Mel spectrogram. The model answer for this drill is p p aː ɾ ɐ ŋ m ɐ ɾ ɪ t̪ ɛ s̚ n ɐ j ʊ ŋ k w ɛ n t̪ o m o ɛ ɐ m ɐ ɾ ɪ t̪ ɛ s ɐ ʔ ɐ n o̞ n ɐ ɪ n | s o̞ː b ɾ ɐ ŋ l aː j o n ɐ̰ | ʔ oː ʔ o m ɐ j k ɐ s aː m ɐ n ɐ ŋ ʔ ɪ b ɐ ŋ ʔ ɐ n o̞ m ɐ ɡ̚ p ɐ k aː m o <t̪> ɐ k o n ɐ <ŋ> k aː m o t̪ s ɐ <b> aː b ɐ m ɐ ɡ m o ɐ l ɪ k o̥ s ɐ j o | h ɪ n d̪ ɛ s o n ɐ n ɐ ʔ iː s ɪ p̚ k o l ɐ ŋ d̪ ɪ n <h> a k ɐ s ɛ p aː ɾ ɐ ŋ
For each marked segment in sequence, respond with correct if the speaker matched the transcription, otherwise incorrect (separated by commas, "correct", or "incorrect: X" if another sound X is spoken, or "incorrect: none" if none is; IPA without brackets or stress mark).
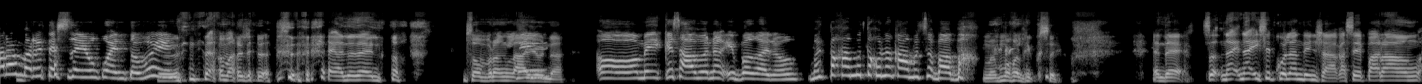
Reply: correct, correct, correct, incorrect: ʃ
